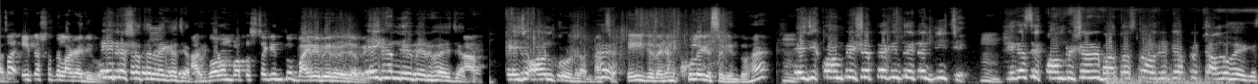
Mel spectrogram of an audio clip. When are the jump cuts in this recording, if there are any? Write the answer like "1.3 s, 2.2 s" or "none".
4.9 s, 7.8 s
